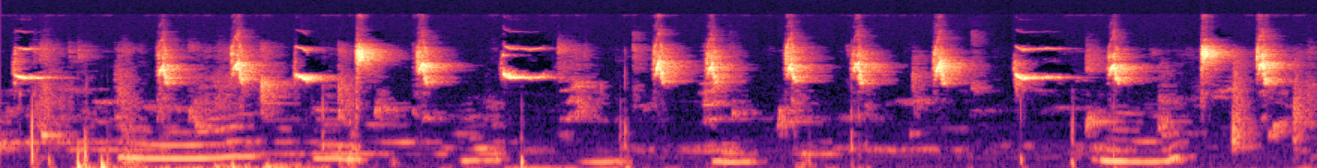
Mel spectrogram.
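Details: Konin lure song, sharp and ringing: dense high bursts and flat whistles in quick succession, while softer lower chirps and short whistles from other birds fill the gaps.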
